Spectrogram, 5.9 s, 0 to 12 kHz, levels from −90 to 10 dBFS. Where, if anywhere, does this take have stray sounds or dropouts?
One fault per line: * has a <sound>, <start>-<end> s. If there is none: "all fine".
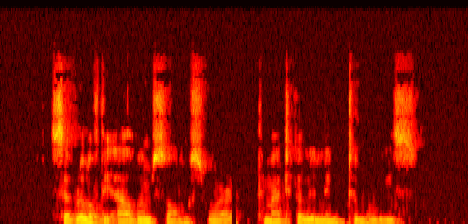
* has a dropout, 2.9-3.0 s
